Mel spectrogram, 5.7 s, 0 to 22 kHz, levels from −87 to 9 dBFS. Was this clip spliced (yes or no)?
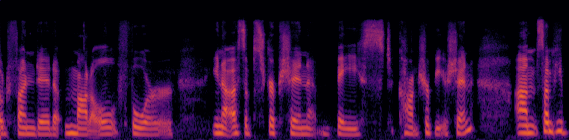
no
